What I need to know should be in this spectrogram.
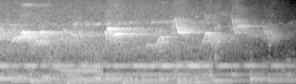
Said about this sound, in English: A symphony of insects and birds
